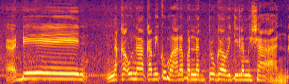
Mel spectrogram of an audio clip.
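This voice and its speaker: A man playing a grumbling, excitable older village father in a radio comedy drama, exclamatory and scolding, with an Ilocano Filipino accent. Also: sits high, exaggerated voice. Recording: radio drama with music underneath.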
